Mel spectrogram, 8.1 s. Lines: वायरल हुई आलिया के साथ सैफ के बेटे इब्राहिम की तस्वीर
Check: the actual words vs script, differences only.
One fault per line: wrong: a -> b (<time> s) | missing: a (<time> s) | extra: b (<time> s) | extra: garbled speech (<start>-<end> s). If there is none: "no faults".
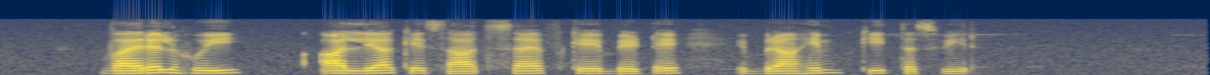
no faults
